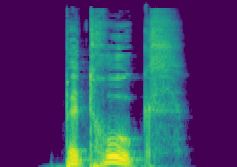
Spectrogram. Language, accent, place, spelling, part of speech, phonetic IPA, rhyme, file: German, Germany, Berlin, Betrugs, noun, [bəˈtʁuːks], -uːks, De-Betrugs.ogg
- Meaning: genitive singular of Betrug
